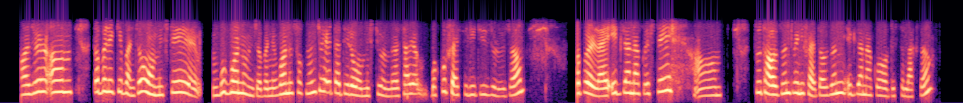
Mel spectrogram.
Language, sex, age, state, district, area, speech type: Nepali, female, 18-30, West Bengal, Kalimpong, rural, conversation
